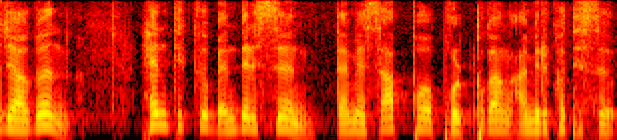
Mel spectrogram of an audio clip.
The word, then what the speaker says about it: 볼프강: 사퍼 쉐이퍼 하고 그다음에 볼프강이 아까 제 말씀드이 독일어로를 왜 발음 하거든요 그래서 볼 볼프강을 영어로 하면 울프강이라고도 해요 그래서 영어식으로 표현하면 울프 강도 볼프 강이랑 똑같은 말입니다 그래서 어 티크 헨티 똑같고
